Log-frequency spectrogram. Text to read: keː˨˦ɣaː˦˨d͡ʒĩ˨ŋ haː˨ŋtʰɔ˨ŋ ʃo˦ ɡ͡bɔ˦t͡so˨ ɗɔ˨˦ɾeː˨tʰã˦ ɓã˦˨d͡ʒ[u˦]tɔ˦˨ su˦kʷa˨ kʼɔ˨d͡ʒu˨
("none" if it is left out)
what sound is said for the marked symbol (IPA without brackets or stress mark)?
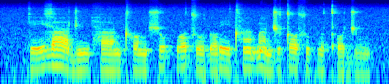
u˦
